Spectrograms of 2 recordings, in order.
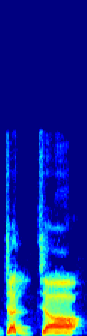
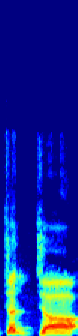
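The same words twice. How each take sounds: Both takes have the same delivery.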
